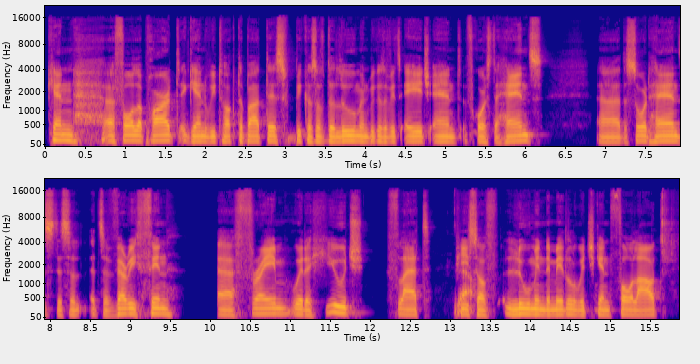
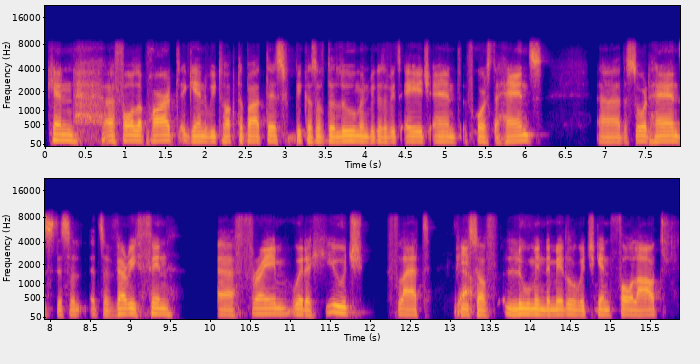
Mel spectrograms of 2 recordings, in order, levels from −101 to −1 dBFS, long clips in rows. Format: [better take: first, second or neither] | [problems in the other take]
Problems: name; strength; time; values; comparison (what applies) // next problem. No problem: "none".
first | garbled, watery; badly; nothing above 7.5 kHz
